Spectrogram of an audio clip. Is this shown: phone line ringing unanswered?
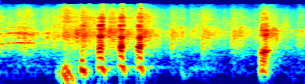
no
